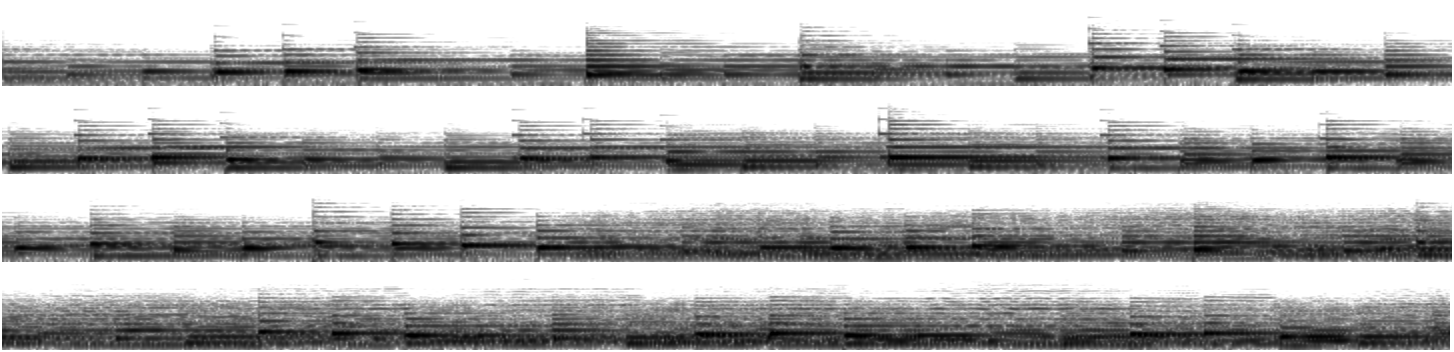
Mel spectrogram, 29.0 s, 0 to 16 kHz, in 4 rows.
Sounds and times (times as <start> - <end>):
Lullaby: 5.3 - 15.4, 17.3 - 28.9.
